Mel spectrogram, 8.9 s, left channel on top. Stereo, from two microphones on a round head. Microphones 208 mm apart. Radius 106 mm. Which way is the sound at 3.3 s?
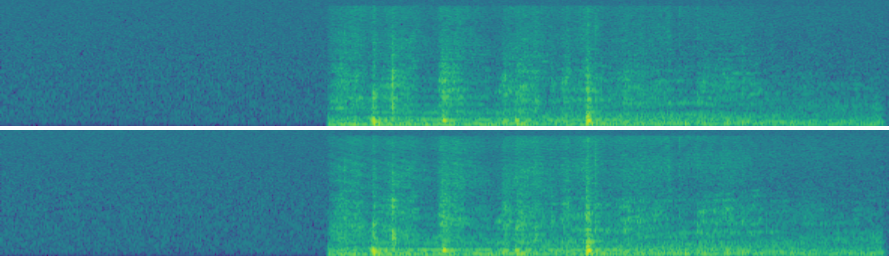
5° right (ahead or behind).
